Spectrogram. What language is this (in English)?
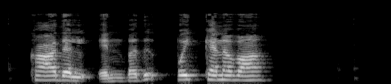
Tamil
